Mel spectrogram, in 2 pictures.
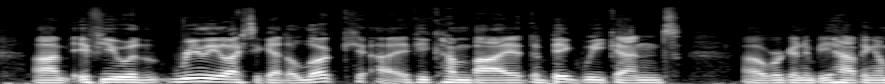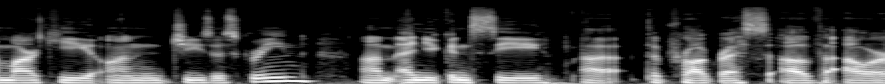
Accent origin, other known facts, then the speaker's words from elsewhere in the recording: Canada; moved away as an adult; now in Cambridge, United Kingdom; Well, originally I'm from Canada. I got into heritage over there.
